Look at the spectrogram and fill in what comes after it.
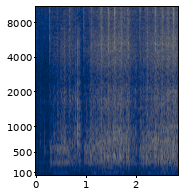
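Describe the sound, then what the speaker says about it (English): A sewing machine runs a continuous seam down one side of a half-square-triangle quilt block, its fast needle hum steady and close, with a short dip before it resumes. "we're going to sew all the way down one side"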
